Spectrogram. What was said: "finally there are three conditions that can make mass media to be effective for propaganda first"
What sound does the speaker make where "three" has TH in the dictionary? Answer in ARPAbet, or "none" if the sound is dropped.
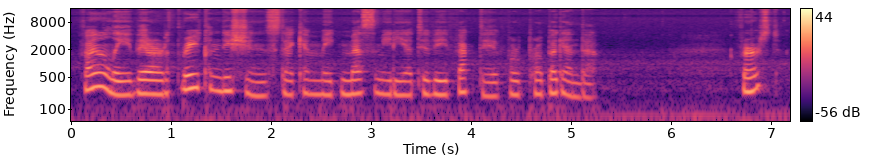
TH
